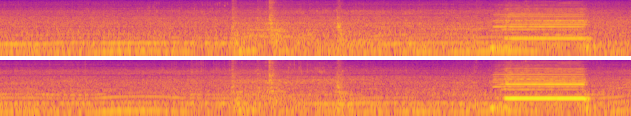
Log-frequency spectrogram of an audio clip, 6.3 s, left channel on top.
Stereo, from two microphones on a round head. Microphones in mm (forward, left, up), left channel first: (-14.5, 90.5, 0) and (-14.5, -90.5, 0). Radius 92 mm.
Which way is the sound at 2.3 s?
45° right (ahead or behind).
